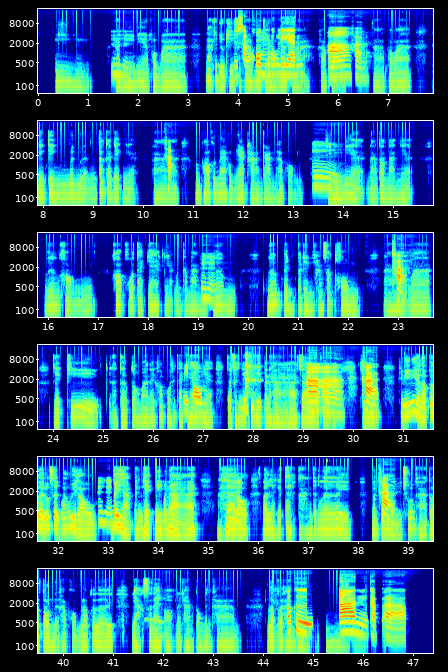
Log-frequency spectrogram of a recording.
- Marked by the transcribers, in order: distorted speech; laughing while speaking: "จะเป็นเด็กที่มีปัญหา"; chuckle; tapping; laughing while speaking: "อ่า"; other background noise
- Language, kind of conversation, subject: Thai, unstructured, คุณเคยรู้สึกไม่มั่นใจในตัวตนของตัวเองไหม และทำอย่างไรถึงจะกลับมามั่นใจได้?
